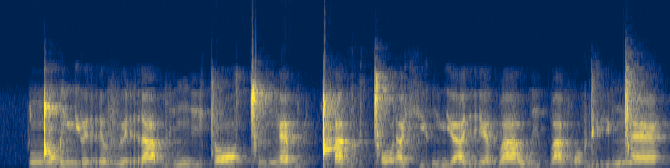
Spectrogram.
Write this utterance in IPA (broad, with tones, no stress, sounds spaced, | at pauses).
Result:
ŋ͡ǃ ɔ˥ ɡ nʲ əː˦˨ r ə˩˥ v ʏ˦˨ r a˦˨ b i˩˥ ŋ i˦˨ t ɔː˥ ǀ ʉ˩˧˩ ŋ æ˥ b ʉ˩˥ ǃʰ a˥ ɡ ə˩˥ ɡ ǀ ɔ˩˧˩ ɾ a˦˨ sʲ ʉ˩˧˩ ɡ nʲ aː˦˨ rʲ a˦˨ b aː˦˨ w i˥ b a˦˨ v ɔ˩˧˩ ɡ rʲ ə˩˥ ŋ͡ǀ æ˥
